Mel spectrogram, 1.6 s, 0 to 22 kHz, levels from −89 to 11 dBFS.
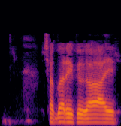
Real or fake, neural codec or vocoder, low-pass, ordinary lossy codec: fake; codec, 16 kHz, 2 kbps, FunCodec, trained on Chinese and English, 25 frames a second; 7.2 kHz; MP3, 32 kbps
